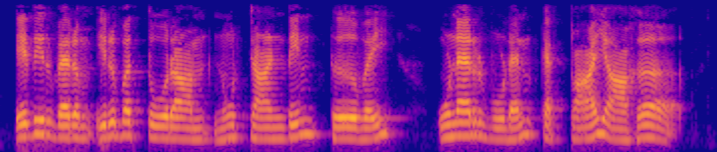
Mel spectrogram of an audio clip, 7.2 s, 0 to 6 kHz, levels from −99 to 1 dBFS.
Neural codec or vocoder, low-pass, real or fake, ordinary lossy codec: none; 5.4 kHz; real; AAC, 48 kbps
